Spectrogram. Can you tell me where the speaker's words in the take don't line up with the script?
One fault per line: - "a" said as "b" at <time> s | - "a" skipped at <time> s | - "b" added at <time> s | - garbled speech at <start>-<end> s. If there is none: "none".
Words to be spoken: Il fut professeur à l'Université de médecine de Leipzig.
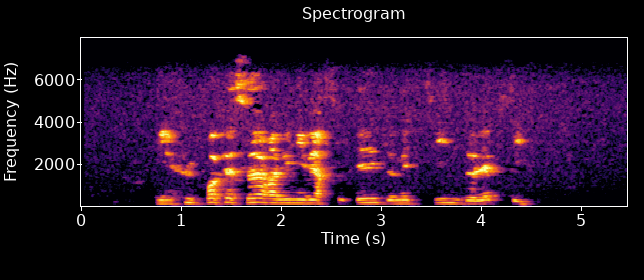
none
